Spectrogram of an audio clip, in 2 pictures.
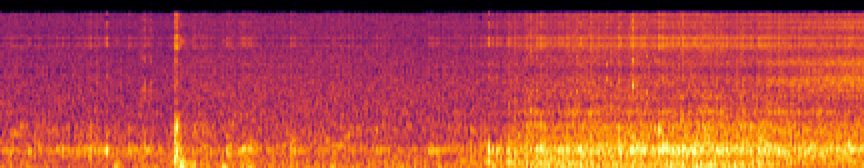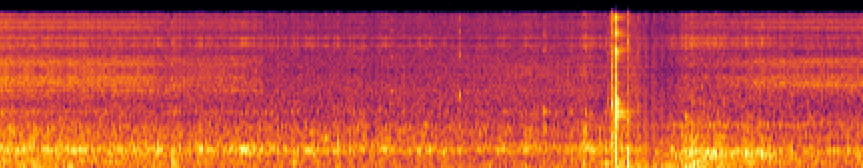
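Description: Scuba diver's breathing and exhaled bubbles heard underwater, swelling for a few seconds in the middle. Two sharp knocks, one about a second in and a louder one near the end.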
